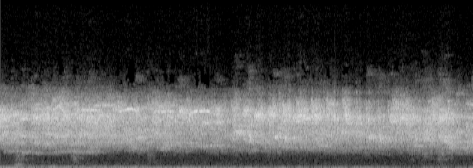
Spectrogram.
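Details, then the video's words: Swiftlet chicks calling in a dense, unbroken high-pitched chorus of shrill, hissing chirps that runs steadily without pause, with a faint low hum underneath. "Lucunya Anak Burung Walet"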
